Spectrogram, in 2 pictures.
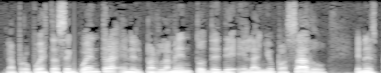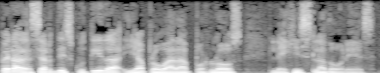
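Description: A man's voice: mid-range voice, big pitch swings, normal speed, hardly any pauses, darkish tone, no echo. Male radio reporter, dry sound. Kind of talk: scripted radio news report.

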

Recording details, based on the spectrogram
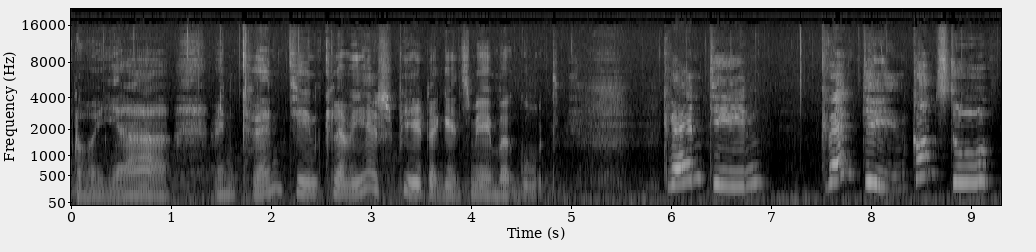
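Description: Dithery elderly aunt for radio play: effusive, very lively melody, slow delivery. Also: female voice, medium pitch. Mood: chatty, fussy. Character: gushing, fussy, sentimental old aunt. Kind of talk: German radio drama acting.

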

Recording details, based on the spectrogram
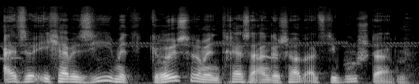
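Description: An actor playing a kindly older naturalist in a radio play, talking in a gentle, musing storyteller's way. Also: male voice, lowish voice, big pitch swings, normal speed, vocal fry. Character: kindly older French naturalist, widower, indulgent with a boy. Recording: faint background noise, night insects chirping. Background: crickets and animal sounds.

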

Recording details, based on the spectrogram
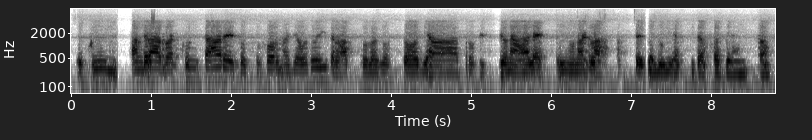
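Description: Guy, bit raspy, chatting on radio about an event he organises, muffled lofi audio. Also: mid-range voice, fairly even intonation, moderate pace. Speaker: interview guest, event organiser. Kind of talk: radio interview, casual. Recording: dull, narrow-band phone-style radio sound.

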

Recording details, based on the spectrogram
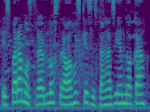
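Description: An actress playing an upbeat, energetic community organizer with a Central American accent and an eager, chatty manner in a radio drama. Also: female voice, a little high, fast, close to an everyday voice. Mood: excited.

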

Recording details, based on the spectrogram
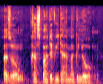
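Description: An actor playing a stern middle-aged baron and guardian in a radio play, formal and disapproving. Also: male voice, lowish voice, big pitch swings, fast, a little mellow.

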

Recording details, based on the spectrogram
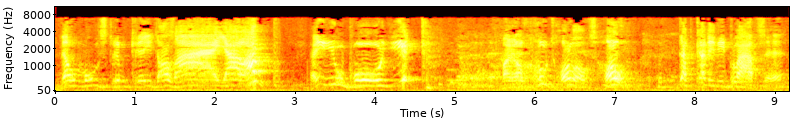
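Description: A man's voice: high-pitched, expressive, takes it slowly, vocal fry, shouting, full character voice. An actor playing a blustering, sarcastic middle-aged contractor boss, telling his mishaps theatrically in a radio comedy serial. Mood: indignant, mocking. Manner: theatrical, exclamatory, sarcastic storytelling. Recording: dull, noisy old radio recording.

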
